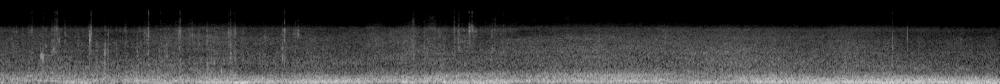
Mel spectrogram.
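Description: Wind buffeting the microphone with a steady low rumble, and sea surf washing against the rocks behind it. A few faint ticks come in the first half.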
